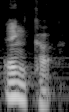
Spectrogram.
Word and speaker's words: 怨歌: 其实怨歌呢，日文发音就叫 enka，其实跟演歌的发音是一样的。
